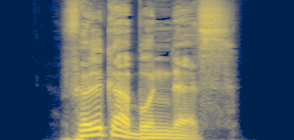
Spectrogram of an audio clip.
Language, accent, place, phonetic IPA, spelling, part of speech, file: German, Germany, Berlin, [ˈfœlkɐˌbʊndəs], Völkerbundes, noun, De-Völkerbundes.ogg
- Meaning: genitive of Völkerbund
